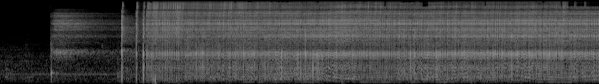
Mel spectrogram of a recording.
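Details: Everlast PowerMTS 141Si 120V multi-process welder in MIG mode, wire speed 160 in/min, raised to 21 volts: a steady, even frying crackle with no pops or sputter. A smooth, well-tuned MIG arc that welds nicely.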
